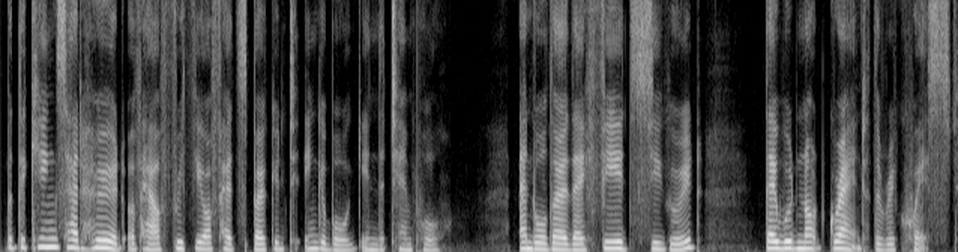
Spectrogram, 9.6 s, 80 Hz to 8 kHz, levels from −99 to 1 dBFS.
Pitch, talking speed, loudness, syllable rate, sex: 200 Hz, 165 wpm, -20 LUFS, 4.3 syllables/s, female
